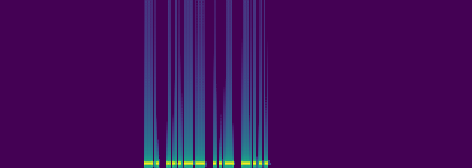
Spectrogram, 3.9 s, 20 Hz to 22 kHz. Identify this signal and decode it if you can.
Morse code, heard as a keyed tone, about 51 wpm, 700 Hz. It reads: N3UB
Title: USA Call Signs - 4 Characters - 50wpm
